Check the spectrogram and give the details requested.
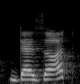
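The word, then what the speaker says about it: dessert: Right, now डेजर्ट एंड डिजर्ट. सो यहाँ पे slight pronunciation difference है, सो you must catch this point.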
